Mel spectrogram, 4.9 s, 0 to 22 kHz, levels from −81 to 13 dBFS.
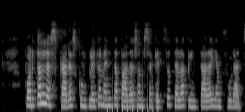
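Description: It's a speech clip with a train of clicks running from about 2.14 to 3.16 s, ending just before "de tela". You get roughly ten near-identical pops at a steady 9.9 per second, standing well above the speech level, so they tick right over it. That regular, same-shaped pulse pattern is most likely interference from nearby gear or a faulty connection or power supply, repeatedly injecting a spike into the signal.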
